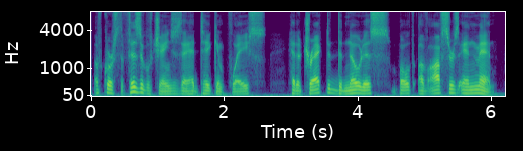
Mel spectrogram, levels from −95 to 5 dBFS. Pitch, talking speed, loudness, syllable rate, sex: 100 Hz, 175 wpm, -20 LUFS, 5.5 syllables/s, male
